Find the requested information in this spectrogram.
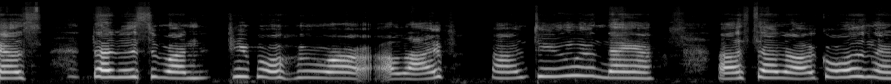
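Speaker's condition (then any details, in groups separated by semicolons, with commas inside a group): ALS; sporadic form, onset in pinky finger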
